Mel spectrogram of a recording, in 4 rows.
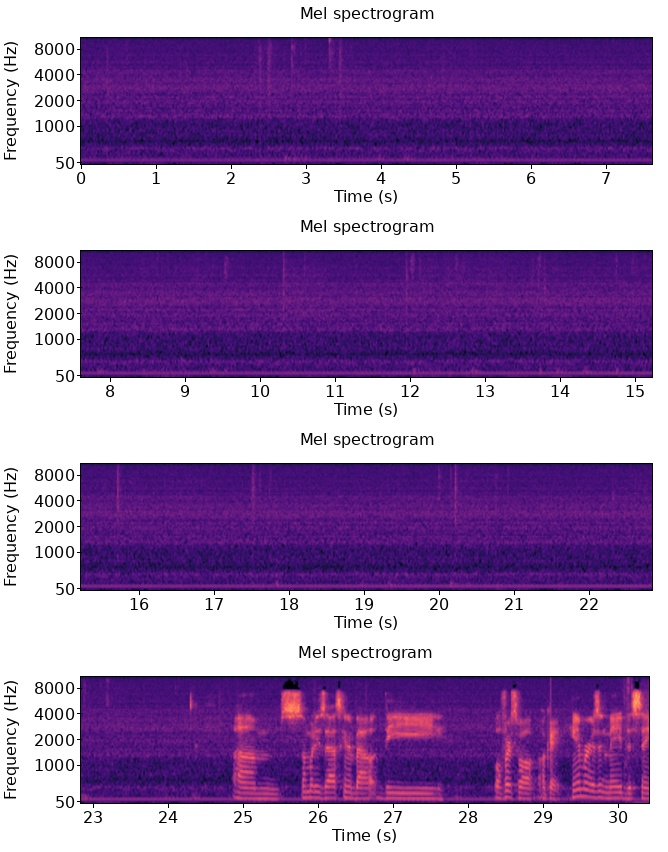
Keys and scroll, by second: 2.9 super+z, 8.7 x, 9.4 a, 10.4 a, 12.0 z, 12.5 x, 13.7 z, 17.7 space, 20.2 z, 20.8 space, 22.9 z, 24.8 x, 26.5 space.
